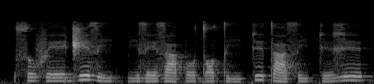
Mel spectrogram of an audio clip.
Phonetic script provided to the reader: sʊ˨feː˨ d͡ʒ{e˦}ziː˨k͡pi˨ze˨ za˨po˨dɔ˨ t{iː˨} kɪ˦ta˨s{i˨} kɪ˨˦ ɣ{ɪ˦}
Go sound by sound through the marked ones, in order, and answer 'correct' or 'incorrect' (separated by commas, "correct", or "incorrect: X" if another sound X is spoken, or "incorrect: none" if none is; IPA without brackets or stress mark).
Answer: correct, correct, correct, correct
